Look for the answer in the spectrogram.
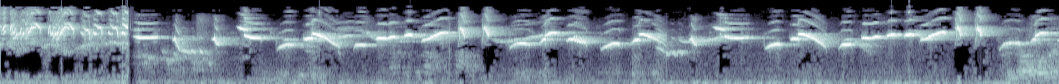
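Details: Oriental magpie-robin song for therapy of silent kacer, prompting them to sing after moult. An opening buzzy chatter leads into a long series of clear, looping whistled notes, each sweeping up or down, repeated at a steady lively pace.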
